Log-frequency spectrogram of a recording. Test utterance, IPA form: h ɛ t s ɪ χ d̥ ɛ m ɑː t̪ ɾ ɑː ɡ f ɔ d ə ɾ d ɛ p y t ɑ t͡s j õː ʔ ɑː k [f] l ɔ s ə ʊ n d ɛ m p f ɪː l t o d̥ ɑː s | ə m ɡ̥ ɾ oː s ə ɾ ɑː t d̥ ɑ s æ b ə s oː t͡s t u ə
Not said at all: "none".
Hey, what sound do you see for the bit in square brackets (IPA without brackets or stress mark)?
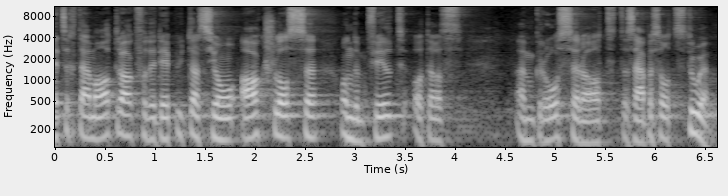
ʃ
